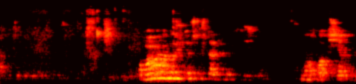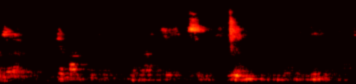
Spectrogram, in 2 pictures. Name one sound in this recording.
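A young woman speaks calmly at a short distance, with pauses.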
